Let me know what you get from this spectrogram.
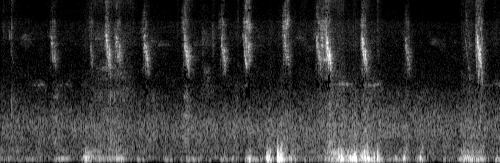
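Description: Small songbirds chirping outdoors: a dozen or so short, quick chirps at irregular intervals, each dropping in pitch. Low muffled bumps and rumbles come in about halfway through and again near the end, and these are louder than the chirps.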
